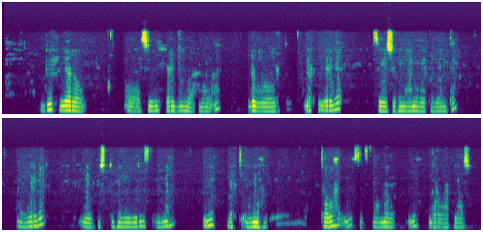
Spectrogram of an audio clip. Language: Somali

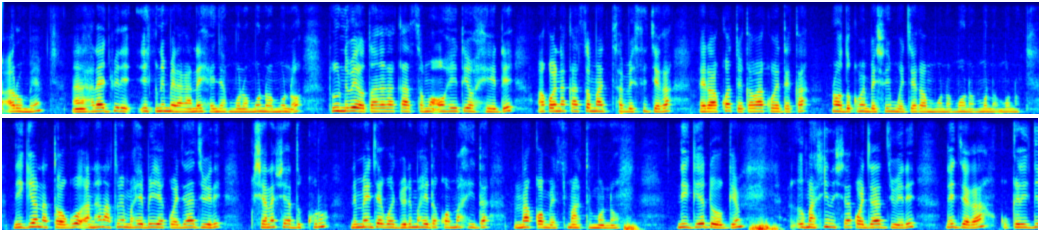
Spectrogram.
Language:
Kikuyu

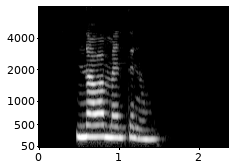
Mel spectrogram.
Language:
Galician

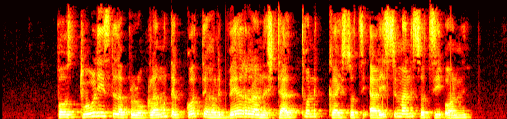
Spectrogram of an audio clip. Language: Esperanto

